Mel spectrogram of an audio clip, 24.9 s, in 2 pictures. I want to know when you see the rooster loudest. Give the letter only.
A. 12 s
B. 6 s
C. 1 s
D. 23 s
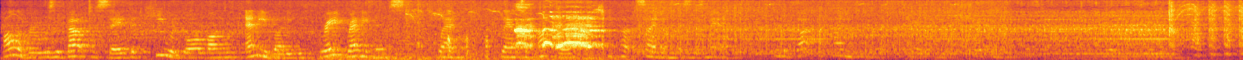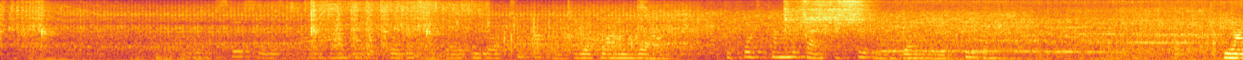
B.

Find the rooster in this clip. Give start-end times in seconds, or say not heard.
4.0-6.0.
